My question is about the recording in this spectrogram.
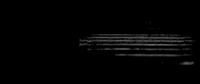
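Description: A cat meowing once: a single steady meow about a second long, starting a little before the middle.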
